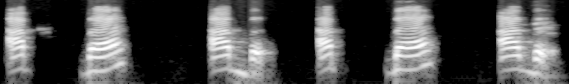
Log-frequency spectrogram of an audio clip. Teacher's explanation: Jadi bisa kita rasakan ya ada pertemuan di antara kedua bibir. Jadi bisa ditarik kesimpulan bahwa makhraj dari huruf ba ini adalah di kedua bibir ya.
